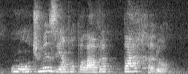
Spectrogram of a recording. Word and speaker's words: pájaro: E um último exemplo, a palavra pájaro. Pájaro significa pássaro, com a sílaba tônica na antepenúltima sílaba.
